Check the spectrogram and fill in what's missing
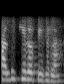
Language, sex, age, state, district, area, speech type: Odia, female, 18-30, Odisha, Kandhamal, rural, conversation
